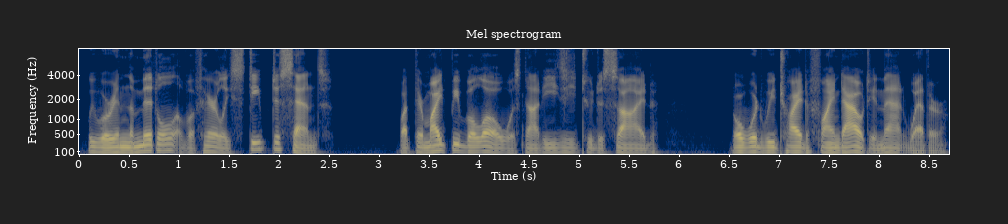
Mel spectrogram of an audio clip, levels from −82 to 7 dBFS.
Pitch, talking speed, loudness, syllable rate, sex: 95 Hz, 205 wpm, -24 LUFS, 5.6 syllables/s, male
